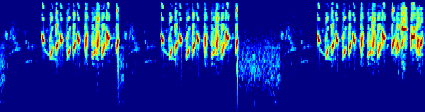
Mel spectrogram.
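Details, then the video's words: Algerian goldfinch, edited song montage: three quick, rhythmic twittering phrases of bright, high ringing notes, each about a second long, with a soft rustle in one of the gaps. "chant chardonneret montage"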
